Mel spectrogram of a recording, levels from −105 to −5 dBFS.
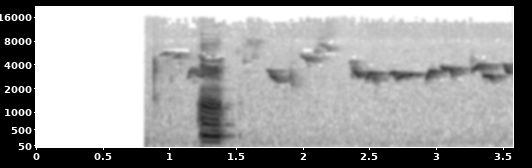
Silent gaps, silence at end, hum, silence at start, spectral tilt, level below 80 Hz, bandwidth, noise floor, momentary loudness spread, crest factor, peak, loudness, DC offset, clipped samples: none; 0 s; none; 0.9 s; -3.5 dB/octave; -72 dBFS; 14.5 kHz; -43 dBFS; 21 LU; 24 dB; -2 dBFS; -23 LUFS; under 0.1%; under 0.1%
